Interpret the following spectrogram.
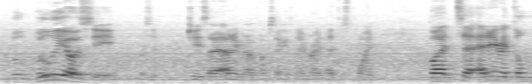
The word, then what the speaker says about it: Bugliosi: by leo julio Bugliosi you don't pronounce the G booboo leo see but at any rate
